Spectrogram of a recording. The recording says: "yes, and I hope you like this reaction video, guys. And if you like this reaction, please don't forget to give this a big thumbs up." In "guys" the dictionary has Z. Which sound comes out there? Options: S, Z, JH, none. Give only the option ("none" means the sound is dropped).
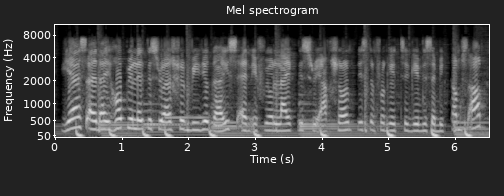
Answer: S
